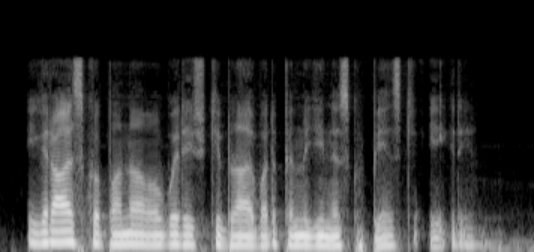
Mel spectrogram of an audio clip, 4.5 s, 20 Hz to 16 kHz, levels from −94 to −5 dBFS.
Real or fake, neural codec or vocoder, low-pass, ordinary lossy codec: fake; codec, 16 kHz, 0.5 kbps, FunCodec, trained on LibriTTS, 25 frames a second; 7.2 kHz; none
